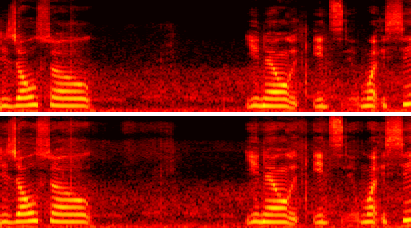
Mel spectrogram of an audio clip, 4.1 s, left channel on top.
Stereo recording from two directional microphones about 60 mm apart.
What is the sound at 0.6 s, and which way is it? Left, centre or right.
Speech, right.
